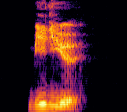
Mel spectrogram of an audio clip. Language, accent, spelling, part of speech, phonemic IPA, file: French, France, bilieux, adjective, /bi.ljø/, LL-Q150 (fra)-bilieux.wav
- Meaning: bilious (suffering from real or supposed liver disorder)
